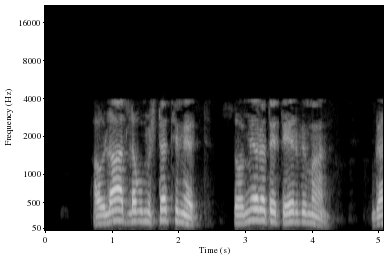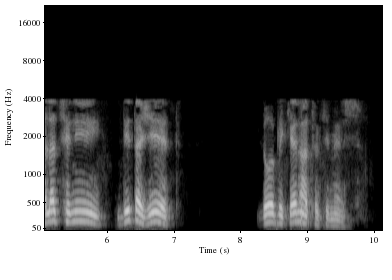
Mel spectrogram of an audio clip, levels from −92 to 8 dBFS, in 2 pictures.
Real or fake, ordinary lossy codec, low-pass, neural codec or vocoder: real; AAC, 16 kbps; 7.2 kHz; none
